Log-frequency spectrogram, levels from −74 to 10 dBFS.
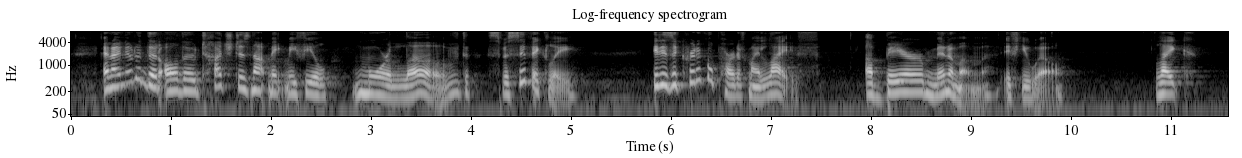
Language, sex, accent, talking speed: English, female, American, 150 wpm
